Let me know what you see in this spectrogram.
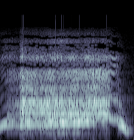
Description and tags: Zombie sound effect for you !
beast, zombie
